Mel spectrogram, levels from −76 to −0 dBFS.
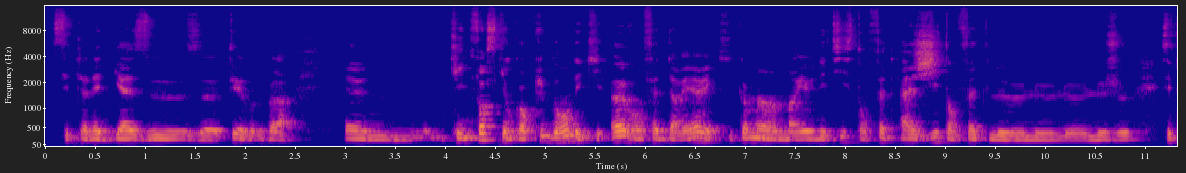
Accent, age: French, 30-49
